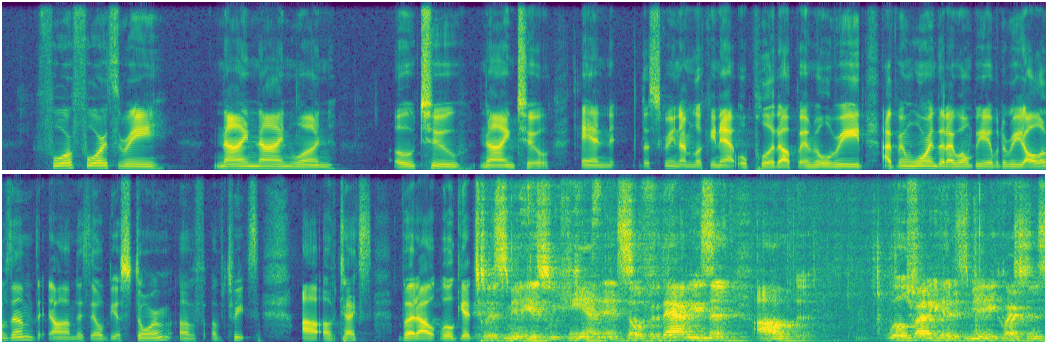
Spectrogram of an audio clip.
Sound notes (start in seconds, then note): none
